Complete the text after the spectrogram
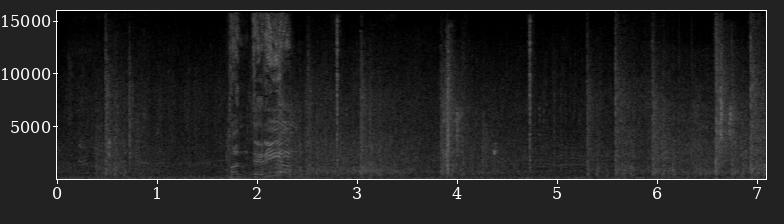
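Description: Cannons boom with a deep rumble.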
